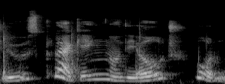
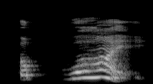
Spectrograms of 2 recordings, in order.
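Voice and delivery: small, high, squeaky voice; 5 semitones higher, 3 dB louder than usual. Made to jump by a groan and a slammed door, he squeaked. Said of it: "He squeaked".

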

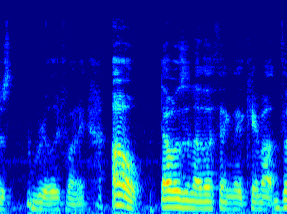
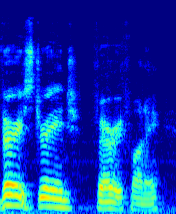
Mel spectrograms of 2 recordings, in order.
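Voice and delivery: ordinary talk

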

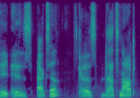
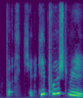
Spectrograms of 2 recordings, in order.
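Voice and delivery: put-on crying child voice, much higher, louder; 4 dB louder than usual. The speaker acts out a kid's protest after being told off, imitating a kid crying. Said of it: "he starts crying".

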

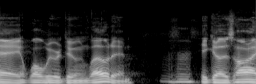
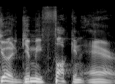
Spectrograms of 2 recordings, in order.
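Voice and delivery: put-on agitated tone, higher pitch; 3 semitones higher than usual. Retelling a passenger's reply after getting into the car, imitating an agitated man. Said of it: "he was already agitated with something".

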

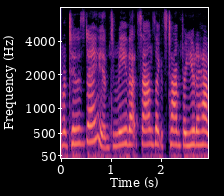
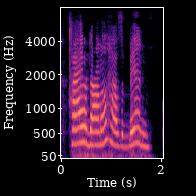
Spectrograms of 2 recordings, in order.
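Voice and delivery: ordinary talk

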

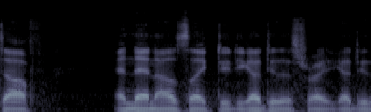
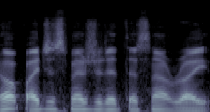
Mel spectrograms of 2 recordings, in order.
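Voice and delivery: put-on voice, higher pitch and louder; 6 semitones higher, 7 dB louder than usual.

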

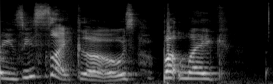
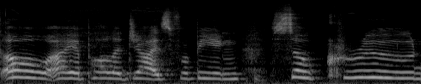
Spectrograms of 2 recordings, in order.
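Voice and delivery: slow, drawn-out, drawling dandy villain voice; 8 dB quieter than usual. Retelling how the villain Doyle talks through the movie: imitating the villain Doyle. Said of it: "and he's like".

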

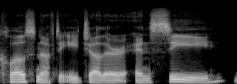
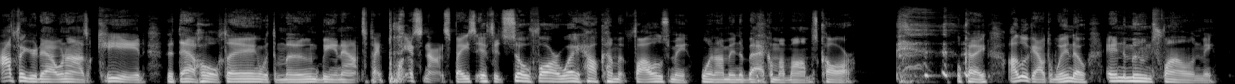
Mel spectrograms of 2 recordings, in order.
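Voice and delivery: put-on regional hometown accent, playing dumb; 3 semitones higher than usual. Speaker launches a bit pretending to be dumb, put-on hometown accent, playing dumb. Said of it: "I always put on the accent of my people".

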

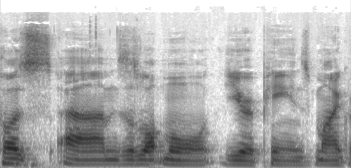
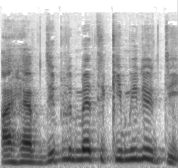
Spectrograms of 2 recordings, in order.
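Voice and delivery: put-on clichéd South African accent, pitched up; 12 semitones higher, 3 dB louder than usual. Responding to a person's accent, quoting a film in a Lethal Weapon 2 South African accent. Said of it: "that is the stereotypical South African".

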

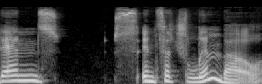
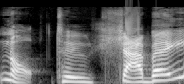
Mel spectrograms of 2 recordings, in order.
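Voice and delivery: booming, very loud put-on Cockney accent; 11 dB louder than usual. Before giving a Jane Austen quiz, the quizzer tries a Cockney accent. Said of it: "That's a Cockney accent".

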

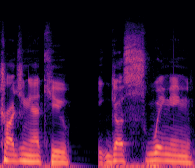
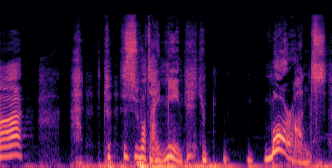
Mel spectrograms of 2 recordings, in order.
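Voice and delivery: high, weak voice of someone dying; 9 semitones higher than usual. Voicing a character whose arm was cut off, bleeding out: Spolar bleeding out. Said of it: "he's bleeding out, like".

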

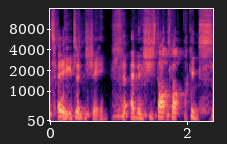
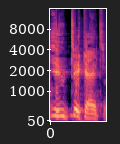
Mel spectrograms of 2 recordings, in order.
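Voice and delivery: put-on mocking laughing voice, higher pitch; 3 semitones higher than usual. Retelling how Pennywise points and laughs at her: Pennywise laughing mockingly. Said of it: "pointing at her and laughing like".

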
